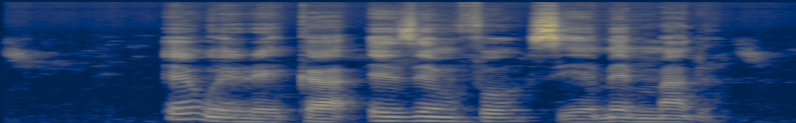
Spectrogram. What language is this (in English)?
Igbo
